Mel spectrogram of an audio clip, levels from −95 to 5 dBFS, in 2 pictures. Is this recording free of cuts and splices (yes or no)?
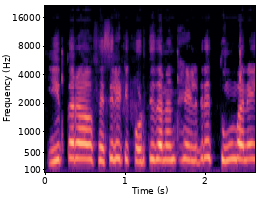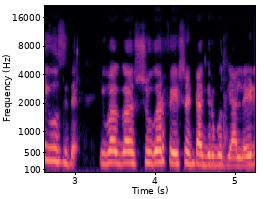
yes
